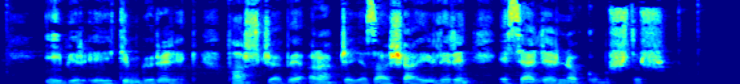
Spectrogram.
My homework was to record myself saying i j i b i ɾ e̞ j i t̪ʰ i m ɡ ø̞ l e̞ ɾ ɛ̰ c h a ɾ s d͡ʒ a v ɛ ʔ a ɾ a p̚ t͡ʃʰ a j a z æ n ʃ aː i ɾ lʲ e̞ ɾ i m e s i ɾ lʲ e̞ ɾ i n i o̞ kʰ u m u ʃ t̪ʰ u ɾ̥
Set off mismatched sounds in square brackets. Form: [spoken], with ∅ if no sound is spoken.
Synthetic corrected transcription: i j i b i ɾ e̞ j i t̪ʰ i m [ɟ] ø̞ [ɾ] e̞ ɾ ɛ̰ c [f] a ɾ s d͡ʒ a v ɛ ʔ a ɾ a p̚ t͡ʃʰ a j a z [a] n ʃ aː i ɾ lʲ e̞ ɾ i [n] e s [æ] ɾ lʲ e̞ ɾ i n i o̞ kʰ u m u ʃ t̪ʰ u ɾ̥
